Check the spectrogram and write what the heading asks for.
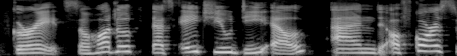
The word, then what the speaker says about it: Hudl: Did I pronounce that correctly? Yes, you got it right. Great. So Hudl, that's Hudl.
